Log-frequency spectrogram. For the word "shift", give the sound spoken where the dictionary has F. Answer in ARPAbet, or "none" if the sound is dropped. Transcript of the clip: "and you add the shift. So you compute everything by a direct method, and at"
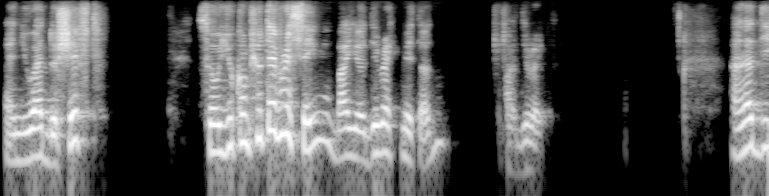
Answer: F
